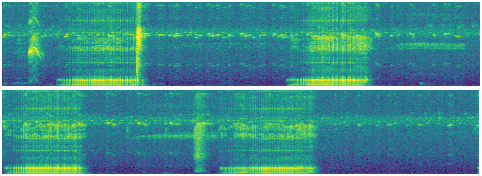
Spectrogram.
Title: Pug dog snoring while deep sleep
